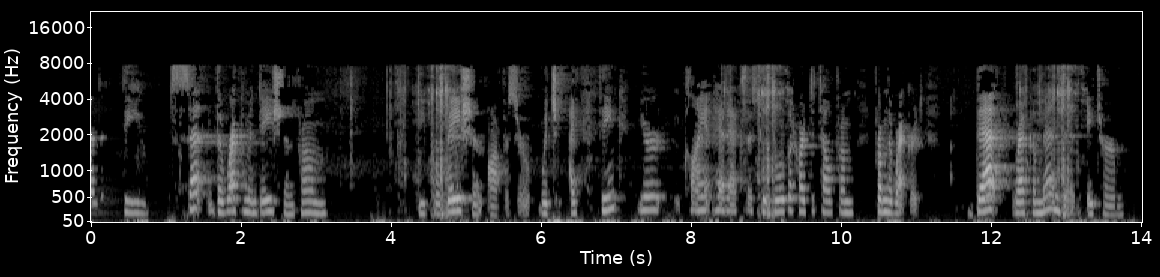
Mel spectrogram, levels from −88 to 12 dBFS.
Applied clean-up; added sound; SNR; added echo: classical method spectral subtraction.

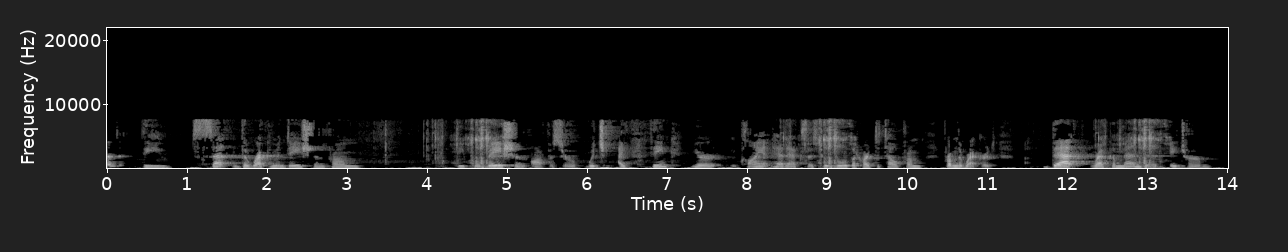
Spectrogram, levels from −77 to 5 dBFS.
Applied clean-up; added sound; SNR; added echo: classical method Wiener filter.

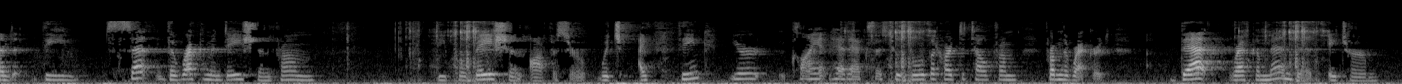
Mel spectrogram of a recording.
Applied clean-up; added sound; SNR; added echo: none; Cutlery, silverware; 11 dB; none.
